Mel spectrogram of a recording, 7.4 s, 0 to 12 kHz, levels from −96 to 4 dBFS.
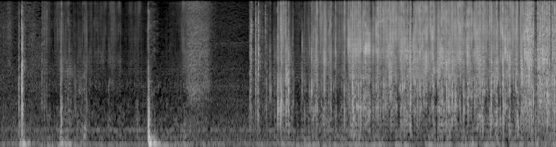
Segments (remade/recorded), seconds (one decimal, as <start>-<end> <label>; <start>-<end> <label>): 0.0-0.6 recorded; 0.6-2.5 remade; 2.5-3.6 recorded; 3.6-7.0 remade; 7.0-7.4 recorded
